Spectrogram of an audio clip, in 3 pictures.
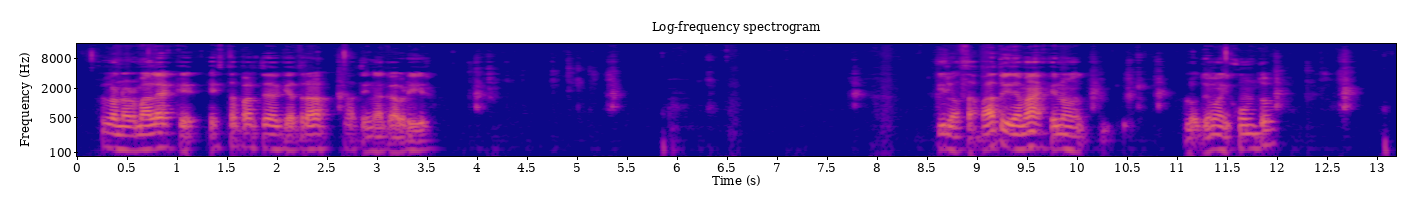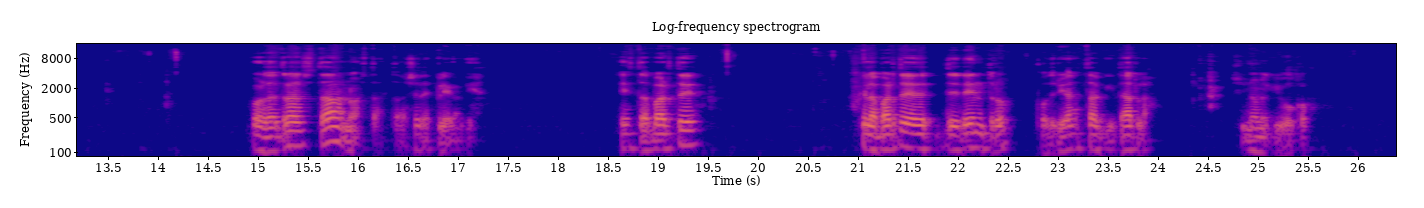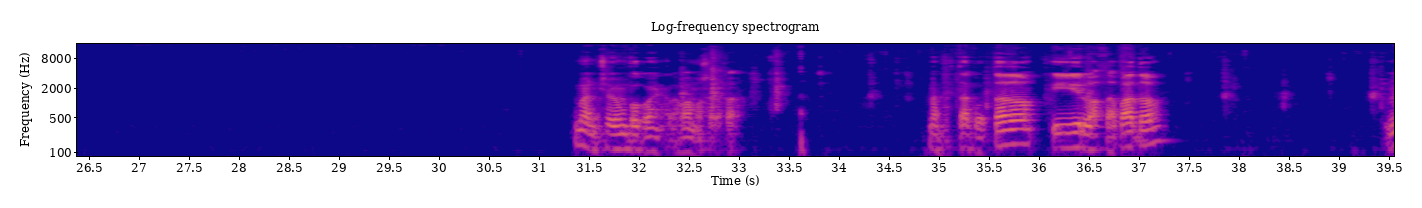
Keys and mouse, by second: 0.0 right click, 0.2-1.2 middle drag, 1.2 right click, 1.6-2.4 middle drag, 2.4 ctrl+right click, 2.7-3.8 middle drag, 3.8 ctrl+right drag, 7.2-11.2 middle drag, 11.2 alt+right click, 11.6-13.9 ctrl+middle drag, 12.5 ctrl+e, 13.9 alt+right click, 14.2-19.0 middle drag, 19.0 alt+right click, 19.8-20.8 middle drag, 20.8-21.1 alt+shift+right drag, 21.1-39.5 middle drag, 25.3 \, 33.2 ctrl+e, 36.9 \.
